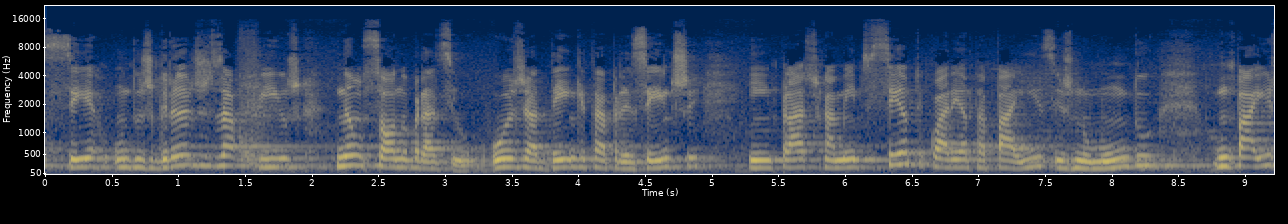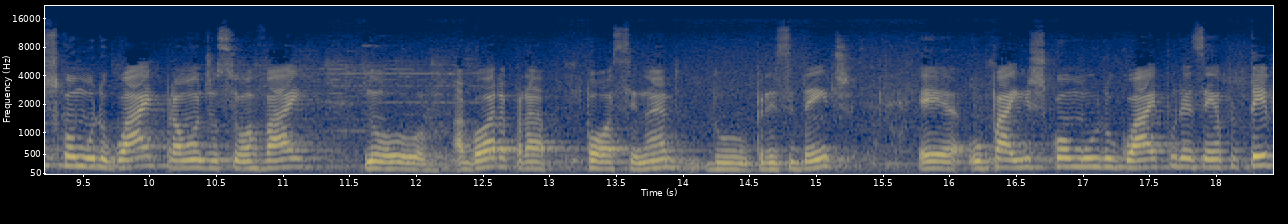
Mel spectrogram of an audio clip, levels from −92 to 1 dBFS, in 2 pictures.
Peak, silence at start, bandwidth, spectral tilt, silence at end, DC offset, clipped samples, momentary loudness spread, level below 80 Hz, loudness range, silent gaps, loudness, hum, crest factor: -8 dBFS; 0 s; 14 kHz; -5 dB/octave; 0 s; under 0.1%; under 0.1%; 7 LU; -76 dBFS; 2 LU; none; -28 LUFS; none; 20 dB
